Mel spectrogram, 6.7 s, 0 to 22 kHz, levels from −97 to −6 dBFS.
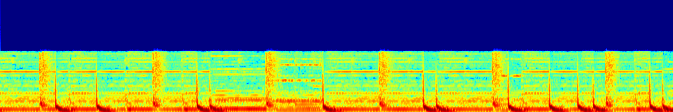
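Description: No technical fault can be heard anywhere in the audio. It has passed through a WebRTC call path whose narrowband coding, consistent with G.711 mu-law, leaves nothing above 4 kHz, so the top end sounds like a telephone line.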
